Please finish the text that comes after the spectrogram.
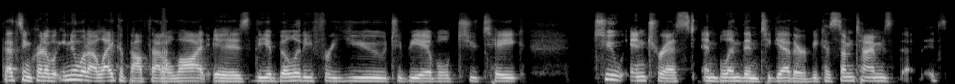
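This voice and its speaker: A woman's voice: low voice, fairly even intonation, normal speed, darkish tone, dry recording, studio quality. A woman hosting a conversational interview, speaking in an effusive, affirming way. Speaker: show host.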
